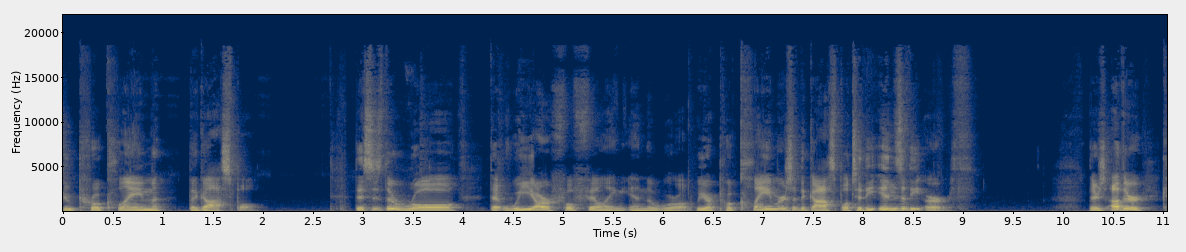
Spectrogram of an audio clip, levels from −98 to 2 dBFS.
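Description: A speech clip with channel delay (comb filtering) from 4.7 to 5.99 s, just after "the role that we". One channel lags by a few samples, roughly a tenth of a millisecond, so the mono sum cancels near 5 kHz. That gives fixed, evenly spaced notches rather than the smooth high-frequency loss of a low-pass dullness.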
